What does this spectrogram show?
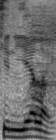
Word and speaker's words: Kinyele: It's pronounced Kinyele. There we go, Kinyele.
